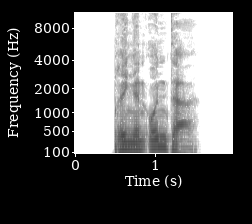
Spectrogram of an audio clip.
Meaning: inflection of unterbringen: 1. first/third-person plural present 2. first/third-person plural subjunctive I
- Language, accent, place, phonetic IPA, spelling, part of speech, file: German, Germany, Berlin, [ˌbʁɪŋən ˈʊntɐ], bringen unter, verb, De-bringen unter.ogg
